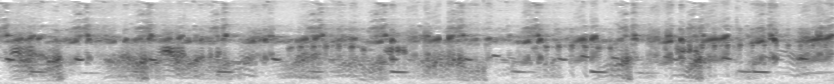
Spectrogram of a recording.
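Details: Croaking frogs fill the air in a dense chorus, with rhythmic raspy pulses and recurring brief tonal notes about once per second, many callers overlapping constantly.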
